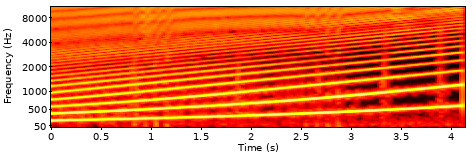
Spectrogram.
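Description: A lone synthesizer note, rich in overtones, sliding steadily upward in pitch as a build-up riser in a dubstep track. The drums and bass have dropped out beneath it.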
